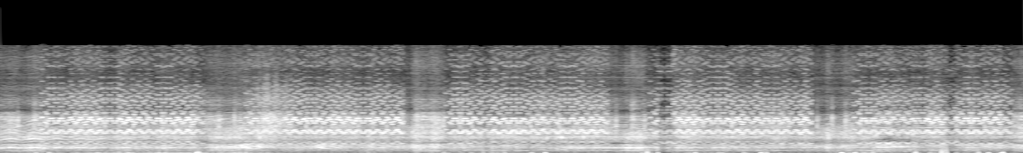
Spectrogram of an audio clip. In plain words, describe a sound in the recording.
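Upbeat retro video game music plays throughout.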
